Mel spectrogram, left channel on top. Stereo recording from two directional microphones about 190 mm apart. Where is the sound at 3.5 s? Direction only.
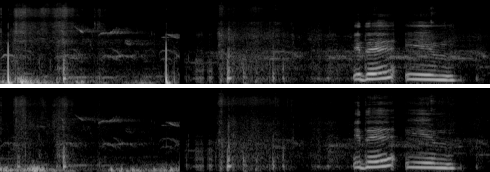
45° right (ahead or behind).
